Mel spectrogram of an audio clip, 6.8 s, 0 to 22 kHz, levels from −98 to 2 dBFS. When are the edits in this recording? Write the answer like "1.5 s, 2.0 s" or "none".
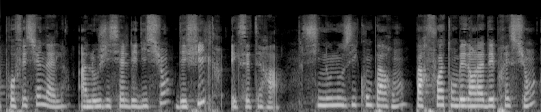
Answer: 2.2 s, 5.1 s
